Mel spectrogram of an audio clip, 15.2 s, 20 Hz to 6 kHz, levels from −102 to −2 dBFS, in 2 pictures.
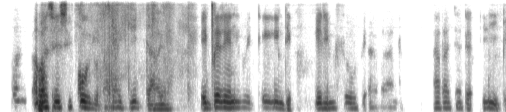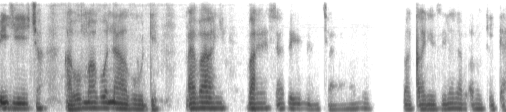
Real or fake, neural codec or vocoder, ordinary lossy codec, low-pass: fake; codec, 24 kHz, 3 kbps, HILCodec; Opus, 64 kbps; 5.4 kHz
